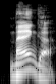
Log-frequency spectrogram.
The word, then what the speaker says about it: manga: Who is who is a magna? Magna? Am I saying it right? Why do I feel like I'm not? – Magna cum laude? – Magna. – Manga. – Manga. – Manga. – Manga. – Oh, yeah. Manga.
